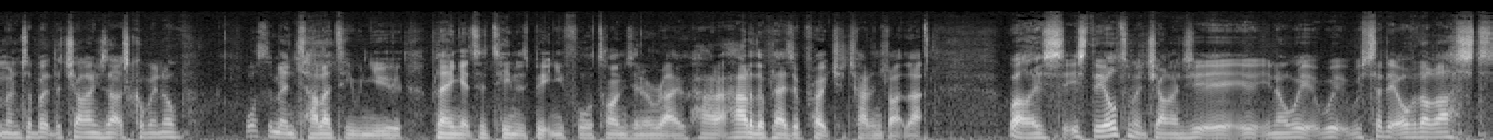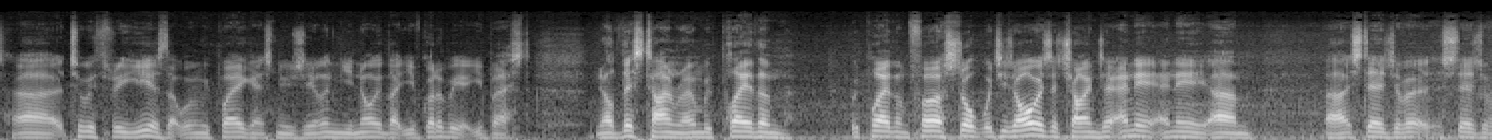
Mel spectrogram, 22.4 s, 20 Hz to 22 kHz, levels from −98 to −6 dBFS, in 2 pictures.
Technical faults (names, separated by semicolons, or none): none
